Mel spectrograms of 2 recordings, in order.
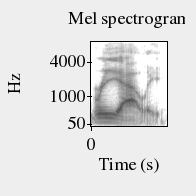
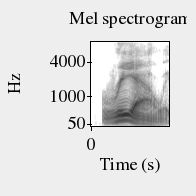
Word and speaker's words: Reale: Reale. Reale. Yeah, he's Italian. Is that an Italian thing? I think the way it's pronounced is Italian specific.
